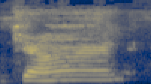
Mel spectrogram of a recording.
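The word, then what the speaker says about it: Jon: To John and Katie.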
